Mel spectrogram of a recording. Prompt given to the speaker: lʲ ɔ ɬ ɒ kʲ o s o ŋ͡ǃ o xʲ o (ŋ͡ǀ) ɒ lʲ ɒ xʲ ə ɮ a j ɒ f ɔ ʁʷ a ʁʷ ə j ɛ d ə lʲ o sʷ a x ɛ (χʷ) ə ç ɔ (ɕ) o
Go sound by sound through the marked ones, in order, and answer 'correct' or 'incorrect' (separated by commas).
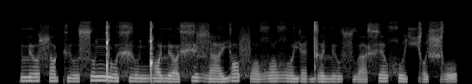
incorrect, correct, correct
